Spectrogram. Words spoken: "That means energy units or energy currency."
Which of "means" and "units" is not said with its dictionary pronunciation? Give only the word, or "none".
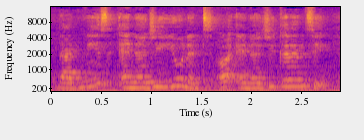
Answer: means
